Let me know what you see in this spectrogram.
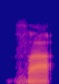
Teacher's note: Sanya ujung, bukan sya, tapi lidahnya ke ujung gigi, cadel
